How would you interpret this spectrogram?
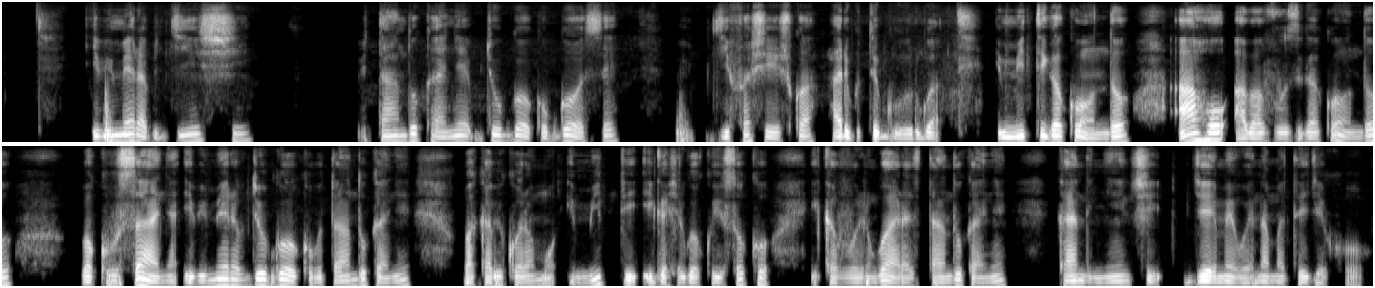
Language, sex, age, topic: Kinyarwanda, male, 18-24, health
